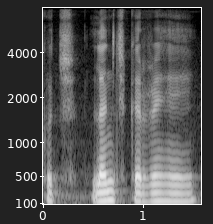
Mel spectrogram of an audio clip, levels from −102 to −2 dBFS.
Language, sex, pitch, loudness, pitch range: Urdu, male, 125 Hz, -19 LUFS, 125-130 Hz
